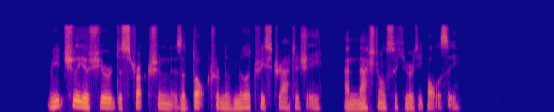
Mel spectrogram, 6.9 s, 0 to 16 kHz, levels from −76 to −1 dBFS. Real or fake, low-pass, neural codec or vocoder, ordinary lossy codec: fake; 7.2 kHz; codec, 16 kHz, 0.8 kbps, ZipCodec; none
